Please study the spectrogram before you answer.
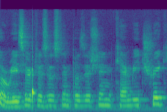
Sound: bubble popping

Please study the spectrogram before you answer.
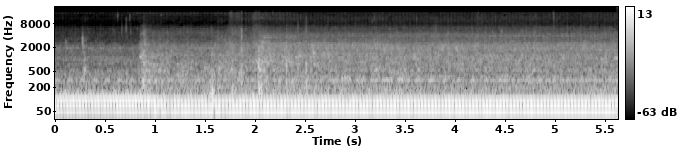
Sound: engine noise changes as boat is thrown into reverse gear!

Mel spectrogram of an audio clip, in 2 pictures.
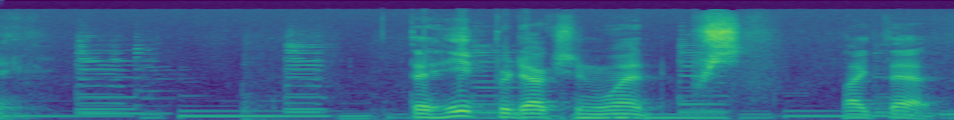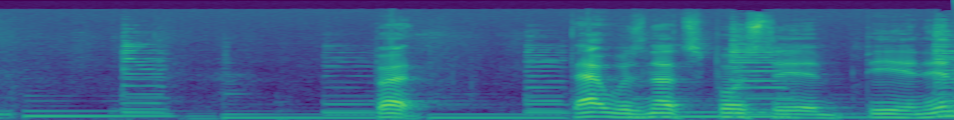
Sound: whistling sound

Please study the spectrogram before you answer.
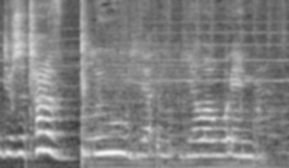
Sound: none

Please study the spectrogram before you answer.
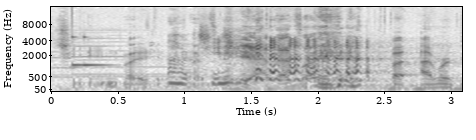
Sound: laughs

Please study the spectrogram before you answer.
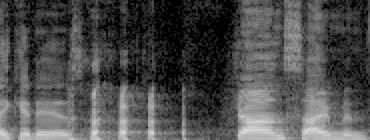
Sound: laughs

